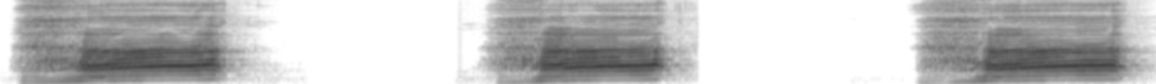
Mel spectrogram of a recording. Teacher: हलक के नीचे वाले हिस्से से अदा होता है। और जब इसे पढ़ेंगे तो आवाज जरा भारी हो।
